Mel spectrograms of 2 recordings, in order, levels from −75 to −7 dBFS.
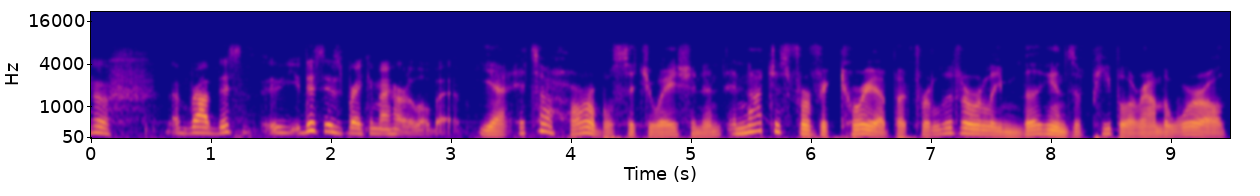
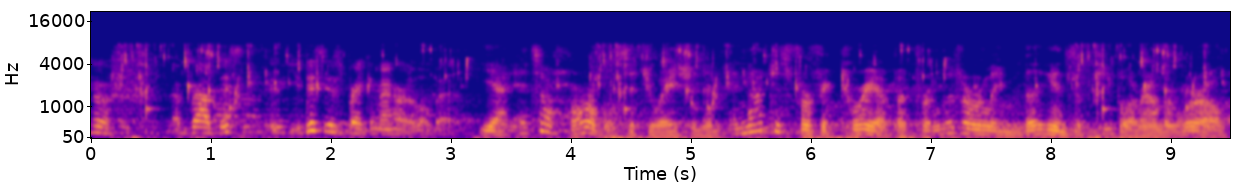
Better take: first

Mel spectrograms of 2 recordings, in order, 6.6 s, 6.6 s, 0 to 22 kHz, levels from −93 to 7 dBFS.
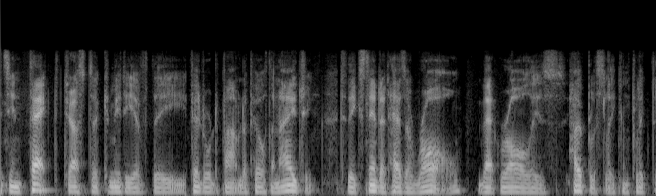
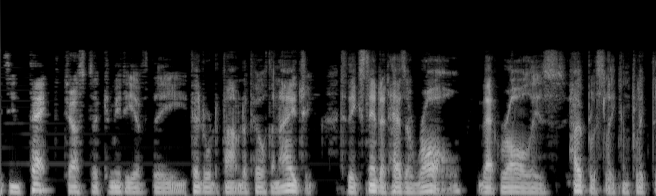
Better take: first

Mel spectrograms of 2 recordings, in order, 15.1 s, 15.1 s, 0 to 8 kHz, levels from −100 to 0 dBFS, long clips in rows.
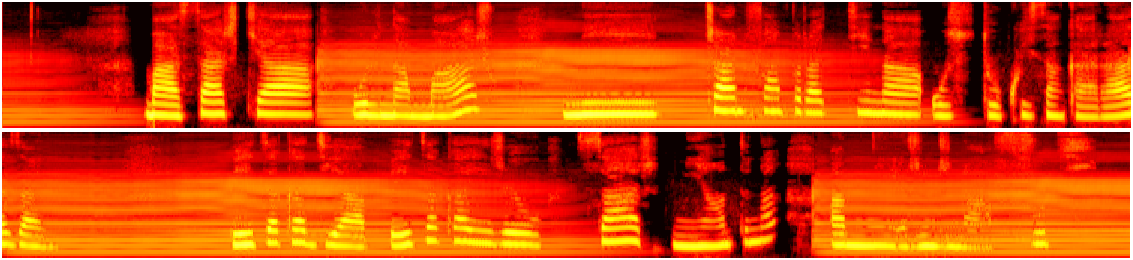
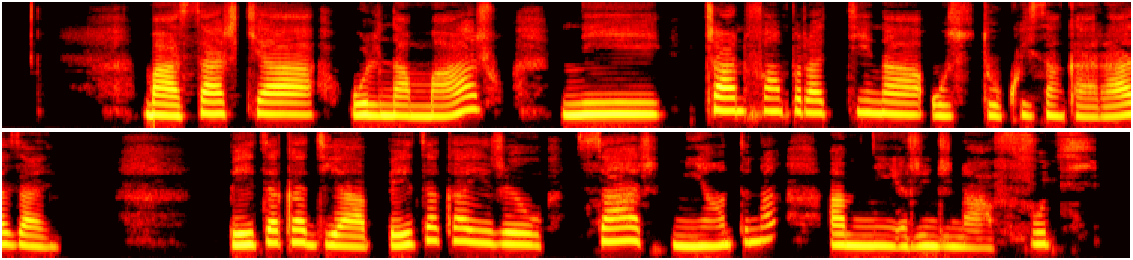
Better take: second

